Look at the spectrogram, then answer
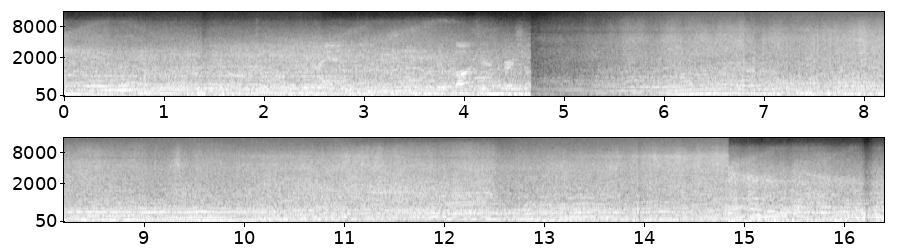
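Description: Race cars roaring down the back straightaway at Boothill Speedway, loud sustained engine noise with revving and passing cars, a brief dip before the roar swells back up and holds.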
